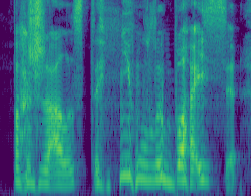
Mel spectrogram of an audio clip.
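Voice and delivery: words breaking up with laughter; laughing as you speak; through laughter. A narrator's reading. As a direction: plead while laughing. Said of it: "сквозь смех сказала я".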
